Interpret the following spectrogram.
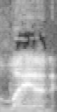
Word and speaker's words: LAAN: Well, I do know the name of the device is called the LAAN. L-A-A-N. That is pronounced correctly.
